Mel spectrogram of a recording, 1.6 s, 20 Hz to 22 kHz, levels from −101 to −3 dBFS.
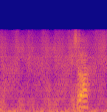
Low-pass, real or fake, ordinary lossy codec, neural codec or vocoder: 7.2 kHz; fake; AAC, 32 kbps; codec, 16 kHz, 0.5 kbps, FreqCodec, smaller model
